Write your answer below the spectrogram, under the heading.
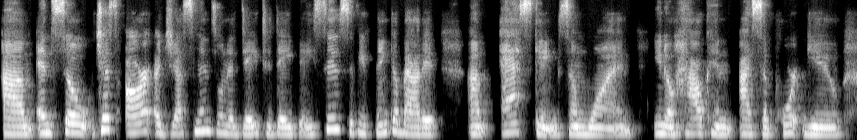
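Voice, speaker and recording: Against a quiet background, a woman uses a normal speaking voice with fairly low pitch, ordinary pitch variation and a moderate pace. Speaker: mental health nonprofit leader. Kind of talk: panel discussion. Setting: virtual event.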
